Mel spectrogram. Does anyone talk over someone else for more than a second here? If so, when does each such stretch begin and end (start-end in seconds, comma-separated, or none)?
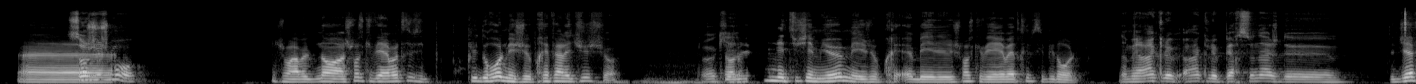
none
